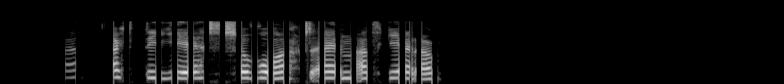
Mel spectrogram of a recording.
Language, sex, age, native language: Icelandic, female, 11, Icelandic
